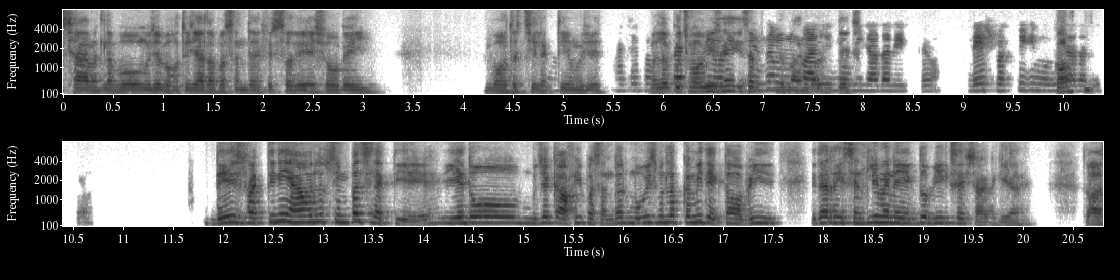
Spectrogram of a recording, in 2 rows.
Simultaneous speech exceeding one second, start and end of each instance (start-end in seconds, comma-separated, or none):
5.9-8.0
